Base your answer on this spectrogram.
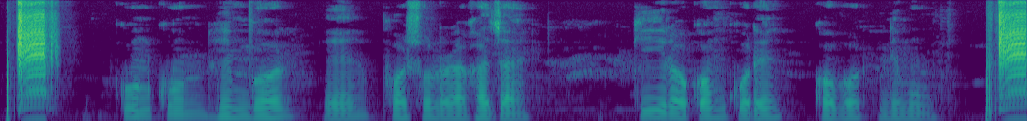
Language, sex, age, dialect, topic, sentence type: Bengali, male, 25-30, Rajbangshi, agriculture, question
